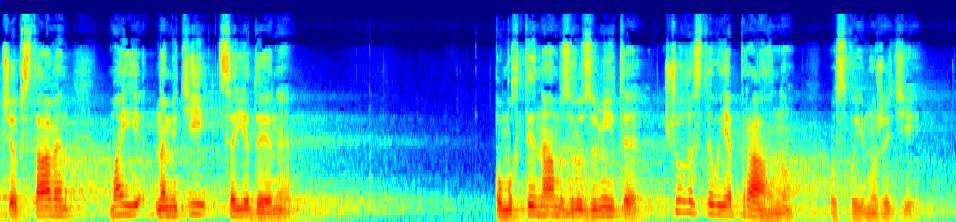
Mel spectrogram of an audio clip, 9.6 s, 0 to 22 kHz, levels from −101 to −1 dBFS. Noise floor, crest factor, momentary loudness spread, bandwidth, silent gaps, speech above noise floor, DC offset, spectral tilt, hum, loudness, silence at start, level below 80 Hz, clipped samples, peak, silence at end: -54 dBFS; 20 dB; 15 LU; 16.5 kHz; none; 36 dB; under 0.1%; -5 dB/octave; none; -19 LUFS; 0 s; -56 dBFS; under 0.1%; 0 dBFS; 0.2 s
